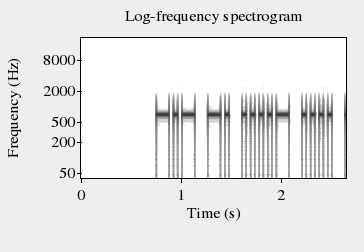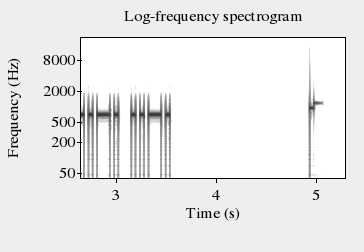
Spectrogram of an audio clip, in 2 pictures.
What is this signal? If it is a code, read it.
Morse code, heard as a keyed tone, about 28 wpm, 700 Hz. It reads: KN4HFF
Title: USA Call Signs 28wpm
